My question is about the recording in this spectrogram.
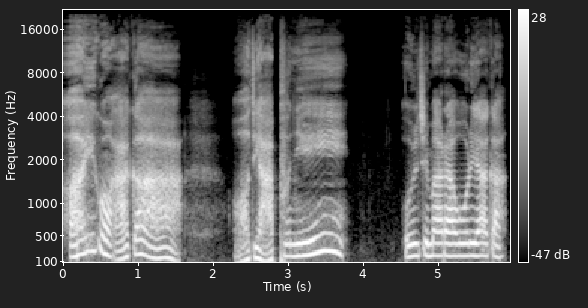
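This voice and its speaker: A man voicing an old grandmother who soothes and scolds a crying baby in a high, shrill voice. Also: expressive, very slow, husky, no room sound, studio quality, full character voice. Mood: soothing.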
